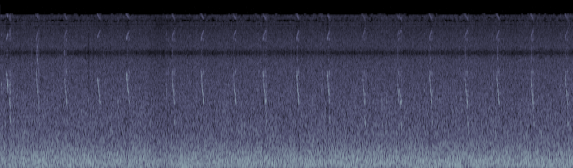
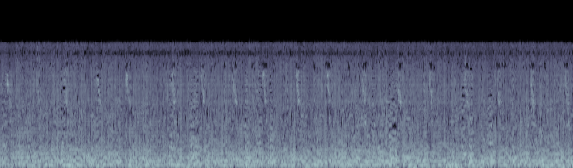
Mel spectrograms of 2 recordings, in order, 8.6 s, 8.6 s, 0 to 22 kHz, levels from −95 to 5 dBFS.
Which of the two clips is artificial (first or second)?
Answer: second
